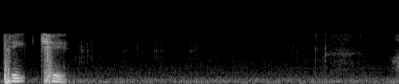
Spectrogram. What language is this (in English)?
Gujarati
